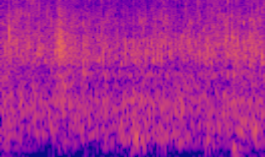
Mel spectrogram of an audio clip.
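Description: Water flows in a Minecraft world with a steady, trickling rush, close and continuous, with faint gurgles over the constant wash.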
